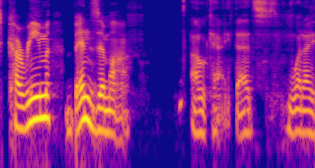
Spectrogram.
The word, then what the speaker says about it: Benzema: It's Karim Benzema. Okay, that's what I said, pretty much. No, you said Benzema, and that is Americanized.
